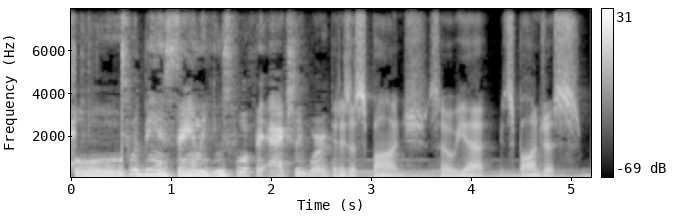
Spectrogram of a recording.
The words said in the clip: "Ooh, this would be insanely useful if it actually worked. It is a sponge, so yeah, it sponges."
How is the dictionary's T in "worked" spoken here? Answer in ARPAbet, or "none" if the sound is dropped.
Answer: none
